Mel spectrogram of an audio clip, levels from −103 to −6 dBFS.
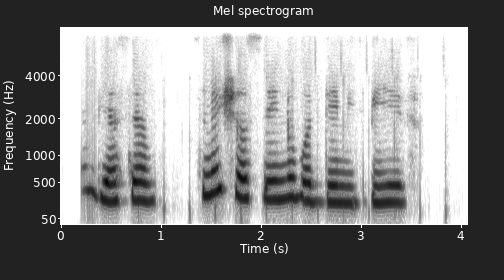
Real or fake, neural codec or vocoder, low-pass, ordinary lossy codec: real; none; 7.2 kHz; none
